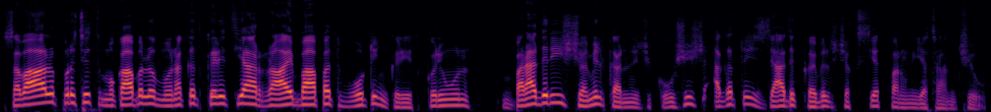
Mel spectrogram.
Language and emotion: Kashmiri, neutral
